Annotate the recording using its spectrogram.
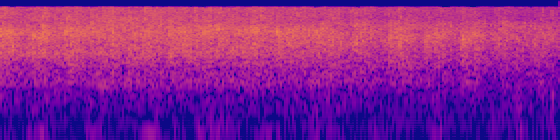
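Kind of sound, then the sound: crowd, loud applause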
